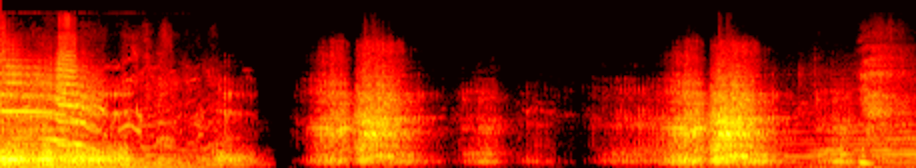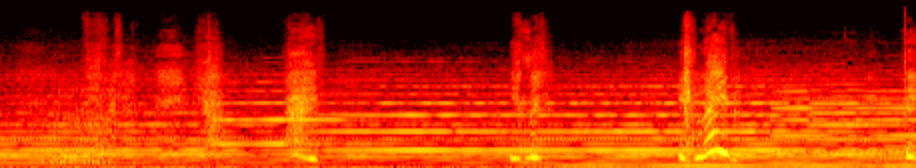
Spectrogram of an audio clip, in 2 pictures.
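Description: A tiger roars in several deep, rumbling bursts, loud at the start, followed by longer growling, drawn-out sounds with sharp accents toward the end.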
